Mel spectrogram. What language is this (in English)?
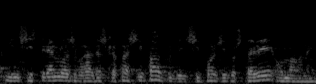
Catalan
